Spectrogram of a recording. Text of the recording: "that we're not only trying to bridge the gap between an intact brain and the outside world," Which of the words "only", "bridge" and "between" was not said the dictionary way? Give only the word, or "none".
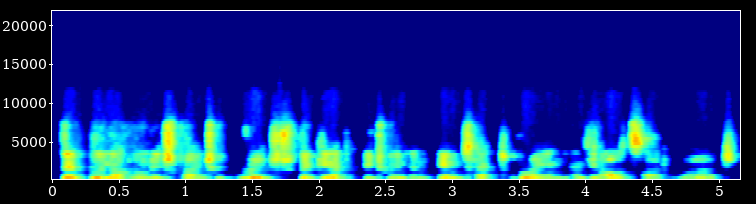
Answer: bridge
